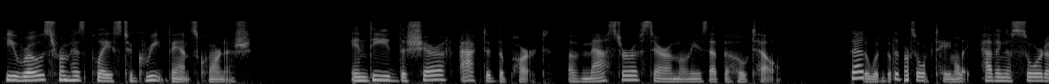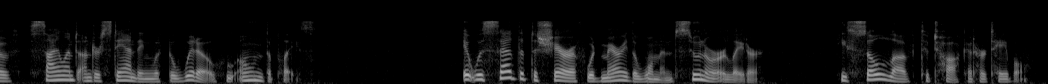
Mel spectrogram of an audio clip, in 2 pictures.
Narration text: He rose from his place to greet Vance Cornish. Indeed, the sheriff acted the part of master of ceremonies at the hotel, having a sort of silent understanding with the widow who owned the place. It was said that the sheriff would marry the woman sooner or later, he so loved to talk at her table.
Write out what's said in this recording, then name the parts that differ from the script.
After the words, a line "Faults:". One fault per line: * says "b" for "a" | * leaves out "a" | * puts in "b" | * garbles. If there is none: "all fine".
He rose from his place to greet Vance Cornish. Indeed, the sheriff acted the part of master of ceremonies at the hotel, [garbled] having a sort of silent understanding with the widow who owned the place. It was said that the sheriff would marry the woman sooner or later, he so loved to talk at her table.
Faults:
* garbles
